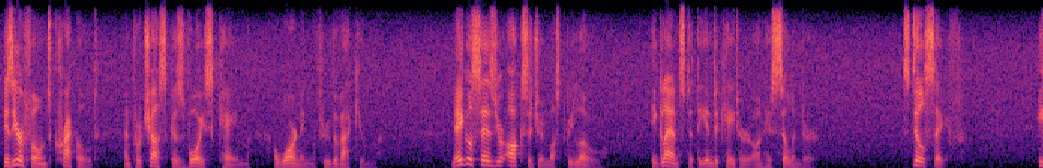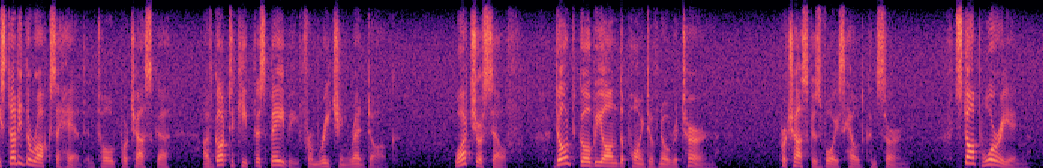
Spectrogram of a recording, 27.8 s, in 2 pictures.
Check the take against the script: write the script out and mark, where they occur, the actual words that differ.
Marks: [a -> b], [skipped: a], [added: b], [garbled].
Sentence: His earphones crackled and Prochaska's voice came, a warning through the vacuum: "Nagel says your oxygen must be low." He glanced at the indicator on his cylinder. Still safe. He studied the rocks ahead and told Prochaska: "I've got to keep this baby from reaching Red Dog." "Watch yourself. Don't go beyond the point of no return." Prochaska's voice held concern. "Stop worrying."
His earphones crackled and Prochaska's voice came, a warning through the vacuum: "Nagel says your oxygen must be low." He glanced at the indicator on his cylinder. Still safe. He studied the rocks ahead and told Prochaska: "I've got to keep this baby from reaching Red Dog." "Watch yourself. Don't go beyond the point of no return." Prochaska's voice held concern. "Stop worrying."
